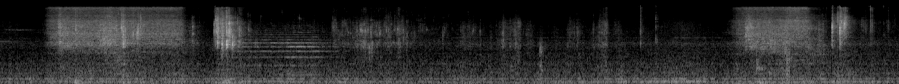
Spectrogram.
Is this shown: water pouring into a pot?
yes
